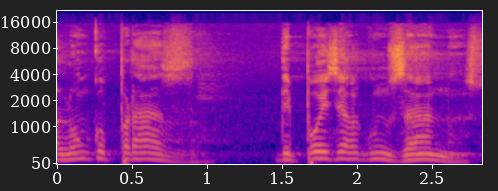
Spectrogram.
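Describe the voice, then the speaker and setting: A man's fairly high, somewhat breathy voice at a very slow pace, with lively intonation. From Spain. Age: 70s. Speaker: education professor and speaker. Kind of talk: lecture. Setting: auditorium stage with audience.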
